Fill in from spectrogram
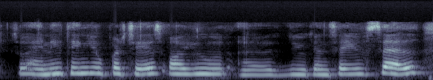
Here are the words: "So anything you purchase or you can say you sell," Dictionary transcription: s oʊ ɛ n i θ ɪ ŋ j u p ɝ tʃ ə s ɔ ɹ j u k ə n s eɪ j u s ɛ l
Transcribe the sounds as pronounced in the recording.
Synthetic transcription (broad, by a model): s oʊ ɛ n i t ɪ ŋ j u p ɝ tʃ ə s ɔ ɹ j u k ə n s eɪ j u s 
